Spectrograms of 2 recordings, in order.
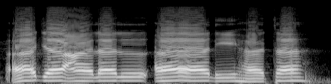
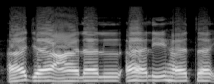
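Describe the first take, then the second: First: The first vowel of alihata is long. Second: The first vowel of alihata is short. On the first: The speaker calls it right. "tapi panjang dulu" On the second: The speaker calls it wrong. "Maka tidak dibaca aja'alal alihata ilah, tapi panjang dulu"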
